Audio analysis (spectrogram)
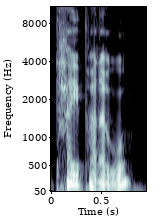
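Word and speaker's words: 氹仔: 그래서 이거는 특별히 연습할 필요는 없지 않을까 싶습니다만 재밌게도 이거를 타이파라고 읽습니다.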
